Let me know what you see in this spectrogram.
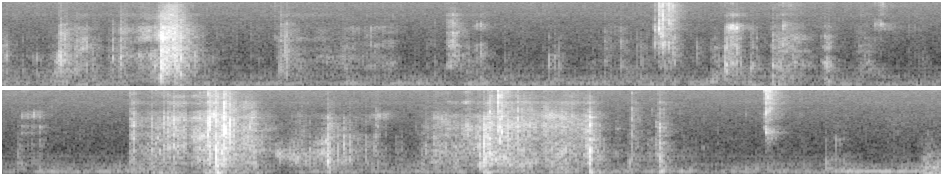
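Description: A person biting and chewing crunchy fried fast food (French fries) close to the microphone, in irregular crunches that are loudest about seven and nine seconds in.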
